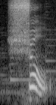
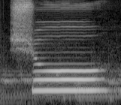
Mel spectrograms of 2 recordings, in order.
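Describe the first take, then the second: First: The pitch falls through the syllable. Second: The pitch stays high and level. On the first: "It's a falling tone" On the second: "is high and flat"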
